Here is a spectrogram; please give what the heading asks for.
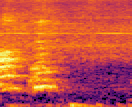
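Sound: dogs barking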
